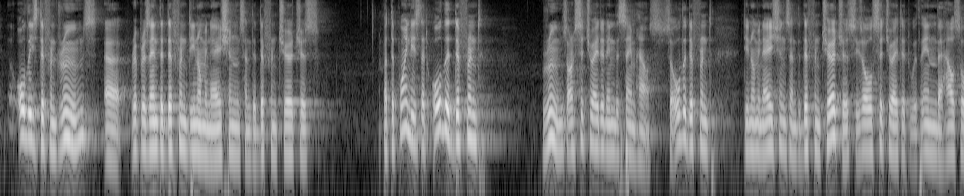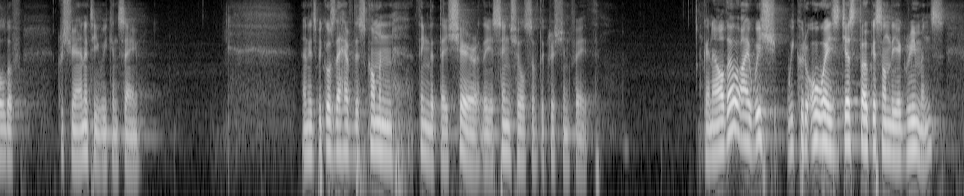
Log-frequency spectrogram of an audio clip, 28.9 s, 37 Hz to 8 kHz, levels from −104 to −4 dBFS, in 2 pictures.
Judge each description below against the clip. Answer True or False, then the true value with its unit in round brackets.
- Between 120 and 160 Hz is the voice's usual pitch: True (135 Hz)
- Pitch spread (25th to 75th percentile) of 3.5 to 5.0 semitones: True (4.4 semitones)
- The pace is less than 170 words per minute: True (160 wpm)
